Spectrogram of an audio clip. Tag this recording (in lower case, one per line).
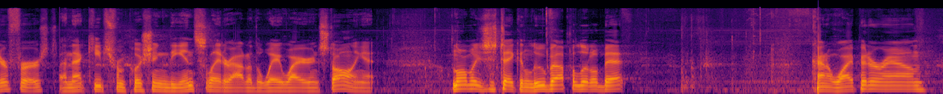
speech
